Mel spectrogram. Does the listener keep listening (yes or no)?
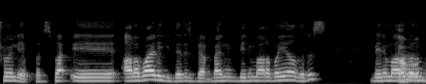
yes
